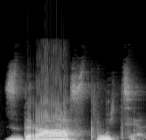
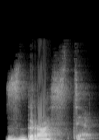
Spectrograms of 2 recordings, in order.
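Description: First: All syllables of the full word are pronounced. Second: The word is shortened to two syllables.

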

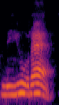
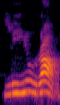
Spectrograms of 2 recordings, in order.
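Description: First: The ra is said with a light, thin sound. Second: The ra is said with a heavy, full sound. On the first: The speaker calls it wrong. "not liyura" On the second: The speaker calls it right. "Ra and kha is heavy letter"

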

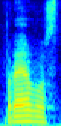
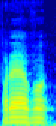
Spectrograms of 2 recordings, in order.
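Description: First: The name ends with an audible st sound. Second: The name ends in a vowel, no final t. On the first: "інші кажуть Превост" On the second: "Одні кажуть Прево"

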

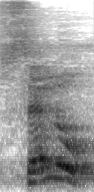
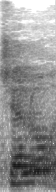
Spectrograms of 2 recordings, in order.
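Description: First: The word begins with an s sound. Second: The word begins with a ch sound. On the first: The speaker calls it wrong. "ಇದು ಸೆಲೋ ಅಲ್ಲ" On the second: The speaker calls it right. "ಚೆಲೋ ಅಂತ ಹೇಳ್ಬೇಕು"

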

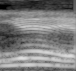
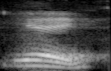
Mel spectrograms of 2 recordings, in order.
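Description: First: The word is said in a happy tone. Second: The word is said in a sarcastic tone. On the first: The speaker is genuinely pleased. "I'm actually happy" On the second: The speaker does not seem to mean it. "It sounds so sarcastic"

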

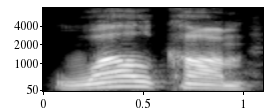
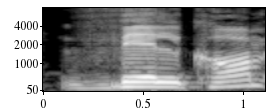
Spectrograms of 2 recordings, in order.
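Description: First: The first sound is made with rounded lips. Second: The first sound is made without rounded lips. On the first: The speaker calls it right. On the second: The speaker calls it wrong. "پس تلفظ welcome اشتباهه"

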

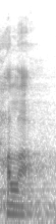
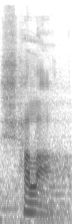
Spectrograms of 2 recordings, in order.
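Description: First: The word begins with an 'h' sound. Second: The word begins with an 'sh' sound. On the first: "আমরা কী কই?" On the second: "তালিবাদস দন্তাস থাকলে এটা হ উচ্চারণ হয়"

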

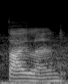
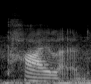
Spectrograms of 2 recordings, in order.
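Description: First: It begins with a tongue-on-teeth 't' and no puff of air. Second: It begins with a tongue-on-teeth 't' and a puff of air. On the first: "Thailand is without any aspiration" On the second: "that is a dental stop. So it's not a dental fricative, it's a dental stop, and it's aspirated"

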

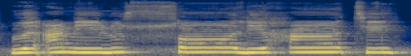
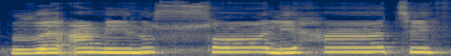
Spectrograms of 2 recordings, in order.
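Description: The two takes are said the same way.

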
